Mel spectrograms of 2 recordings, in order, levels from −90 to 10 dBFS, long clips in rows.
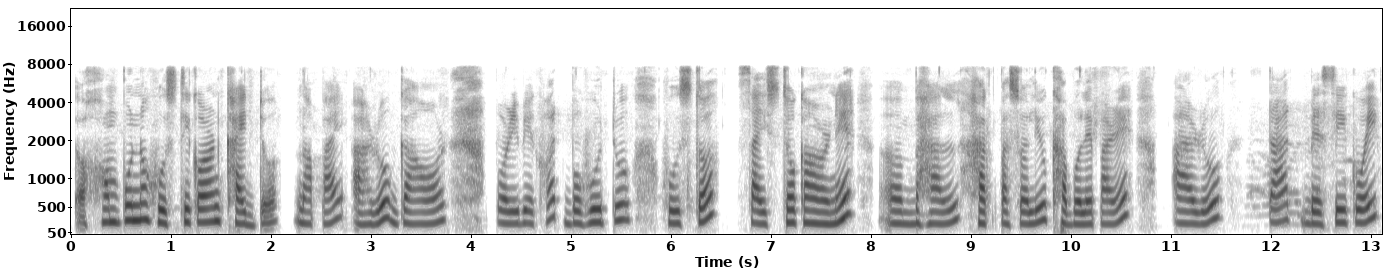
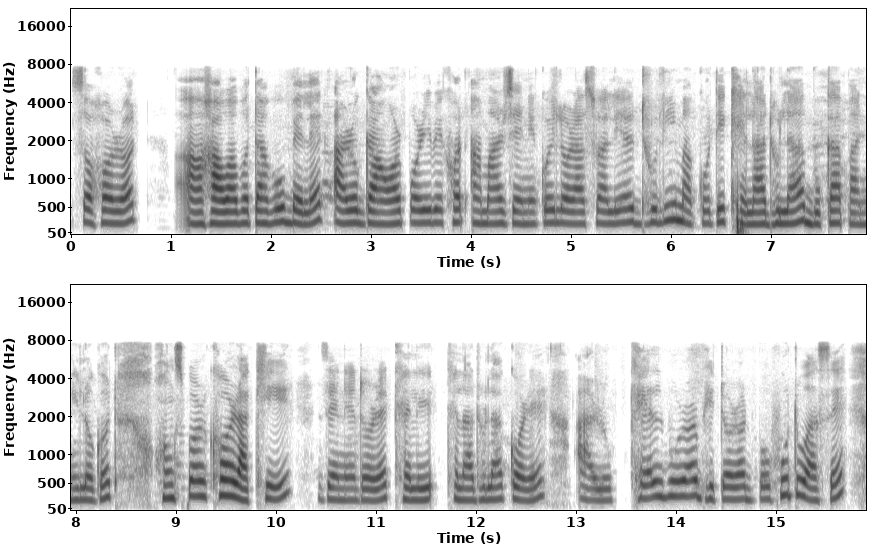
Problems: background sounds at intervals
